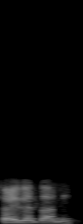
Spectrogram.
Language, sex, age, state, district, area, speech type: Telugu, male, 18-30, Telangana, Jangaon, rural, conversation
